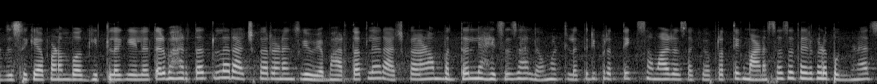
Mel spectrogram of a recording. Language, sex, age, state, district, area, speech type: Marathi, female, 18-30, Maharashtra, Sindhudurg, rural, spontaneous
